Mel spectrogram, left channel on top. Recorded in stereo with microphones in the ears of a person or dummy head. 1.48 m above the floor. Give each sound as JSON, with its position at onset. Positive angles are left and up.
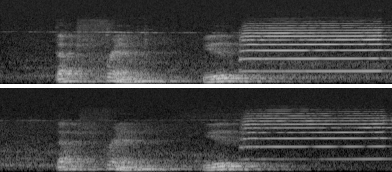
{"t": 0.6, "sound": "a man speaking", "side_deg": 65, "distance_m": 3.0}
{"t": 2.4, "sound": "a trumpet", "side_deg": 30, "distance_m": 3.0}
